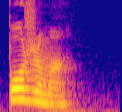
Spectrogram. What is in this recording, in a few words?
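"пожӧма", Komi, female; kpv audio dict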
